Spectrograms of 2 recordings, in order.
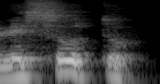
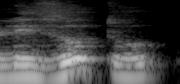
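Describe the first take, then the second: First: The middle consonant is a voiceless s sound. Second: The middle consonant is a voiced z sound. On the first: The speaker calls it right. "C'est le Lesotho" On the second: The speaker calls it wrong. "ce n'est pas le Lesotho, parce que les francophones ont tendance à dire Lesotho, parce que le S est entre deux voyelles"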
